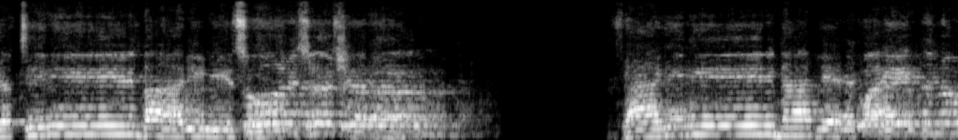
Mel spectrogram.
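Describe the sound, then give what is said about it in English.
Sustained sung vocals drenched in reverb, with a soft echoing tail; two long phrases are separated by a brief moment of silence, and no instruments or talking are heard. “Then he threw a little reverb on it, which creates a slight echo and creates this sense of vastness, and the end result sounded like this.”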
